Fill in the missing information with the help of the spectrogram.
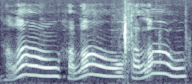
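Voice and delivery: the hidden parrot calls again. A narrator's reading. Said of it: "the voice came again".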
